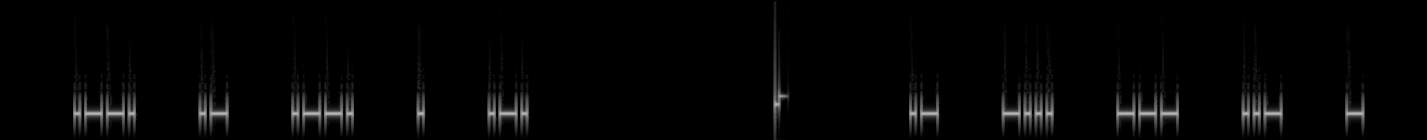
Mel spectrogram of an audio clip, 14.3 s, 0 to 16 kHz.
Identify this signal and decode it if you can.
Morse code, heard as a keyed tone, about 22 wpm, spaced as for 10 wpm, 700 Hz. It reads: PAPER ABOUT
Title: 4x Character Spacing - Top 300 Words - 22wpm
